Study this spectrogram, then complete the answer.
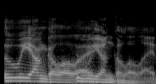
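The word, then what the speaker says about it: Uiagalelei: How do you pronounce the last name? Uyunglele.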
